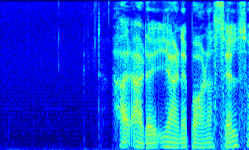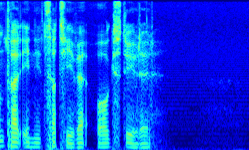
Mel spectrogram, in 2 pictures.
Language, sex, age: Norwegian, male, 36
